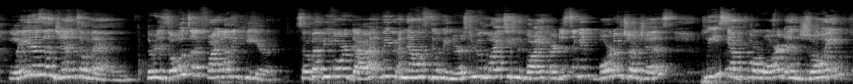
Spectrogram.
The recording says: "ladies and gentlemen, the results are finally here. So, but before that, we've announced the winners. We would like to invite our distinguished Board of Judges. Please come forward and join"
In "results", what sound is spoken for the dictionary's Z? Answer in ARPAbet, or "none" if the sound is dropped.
Z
